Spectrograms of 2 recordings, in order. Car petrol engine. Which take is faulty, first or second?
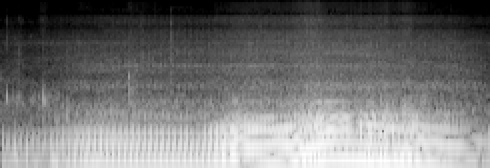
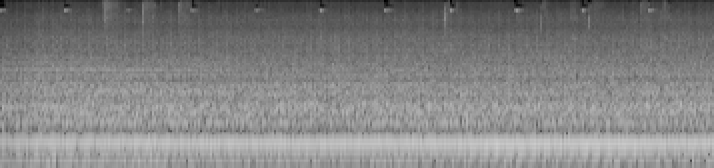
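first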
